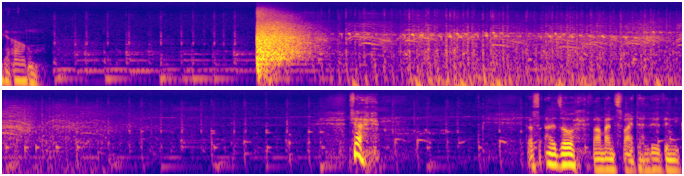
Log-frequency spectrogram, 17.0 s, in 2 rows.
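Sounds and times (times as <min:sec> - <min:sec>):
rifle gunshot: 0:03.2 - 0:04.3
laughter: 0:04.0 - 0:10.8
speech: 0:12.9 - 0:13.2, 0:15.1 - 0:17.0.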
